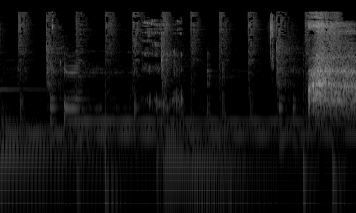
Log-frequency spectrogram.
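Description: A quick, airy slurp of coffee near the end, preceded by a few soft clicks and handling noises over a steady low electrical hum. No one speaks.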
